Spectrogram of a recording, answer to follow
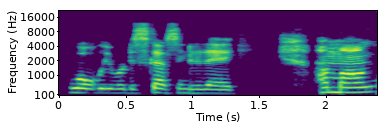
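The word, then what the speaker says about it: Hmong: we were discussing today hamong is how they say it orong hamong uh we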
